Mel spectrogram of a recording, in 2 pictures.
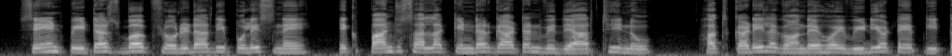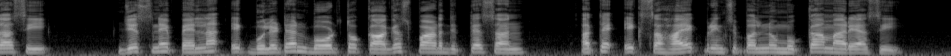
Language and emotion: Punjabi, neutral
